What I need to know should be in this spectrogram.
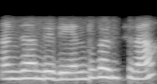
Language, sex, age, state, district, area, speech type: Malayalam, female, 30-45, Kerala, Idukki, rural, conversation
